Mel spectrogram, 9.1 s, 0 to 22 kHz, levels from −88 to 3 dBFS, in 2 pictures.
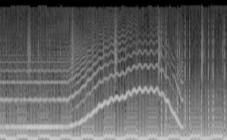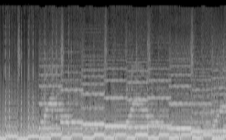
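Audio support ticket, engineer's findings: GSM signalling bursts, 3.22 to 5.92 s. Galloping ticks and short 217 Hz buzzes over the music, only slightly quieter than it. Nearby 2G handset signalling; its radio bursts are rectified by the audio circuit and reach the audio path.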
